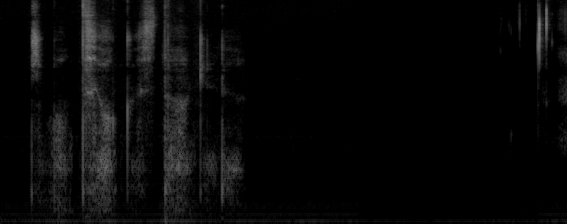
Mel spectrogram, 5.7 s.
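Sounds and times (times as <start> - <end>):
sweet ASMR whispering: 0.3 - 2.5.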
